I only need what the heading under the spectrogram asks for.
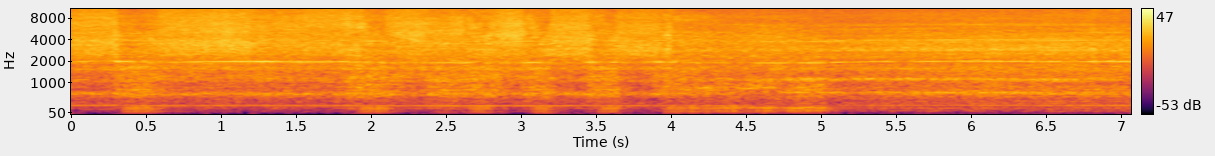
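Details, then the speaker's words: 1986 Vorwerk VK 117-1H upright vacuum cleaner, cleaned and reassembled: loud steady motor roar with a fixed hum and a thin high whine; the owner suspects a somewhat dry motor bearing. "yes there are some who strange noises coming from yep flat yeah it's like this going that's why it makes that and that bearing from the mother is somewhat dry"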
